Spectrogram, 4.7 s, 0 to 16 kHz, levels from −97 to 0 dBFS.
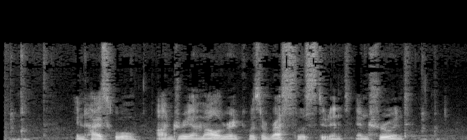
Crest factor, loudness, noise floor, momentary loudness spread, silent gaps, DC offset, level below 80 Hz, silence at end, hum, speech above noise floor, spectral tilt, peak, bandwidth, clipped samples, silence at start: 18 dB; -21 LUFS; -47 dBFS; 15 LU; none; under 0.1%; -40 dBFS; 0.3 s; none; 27 dB; -6 dB/octave; -2 dBFS; 11.5 kHz; under 0.1%; 0.1 s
